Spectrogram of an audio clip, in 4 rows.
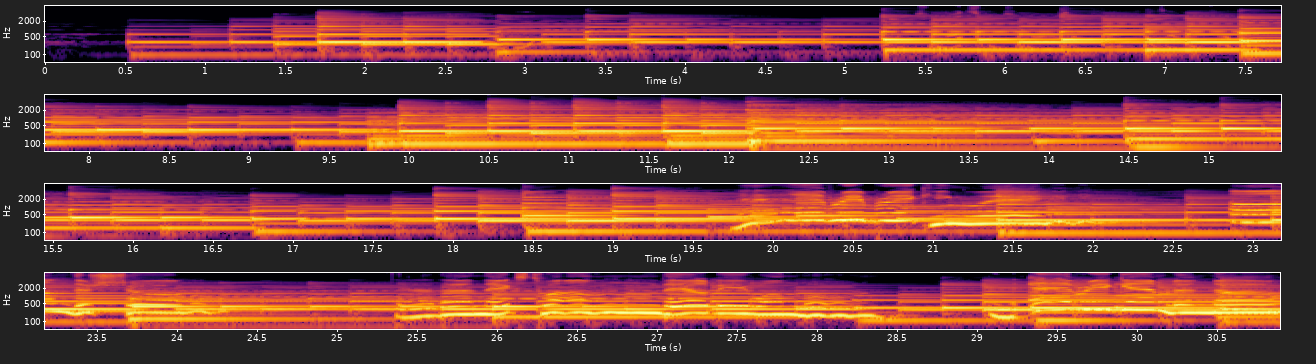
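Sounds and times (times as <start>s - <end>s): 
piano: 0.0s - 30.8s
singing voice: 5.4s - 7.6s, 19.7s - 24.5s, 25.3s - 30.8s.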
